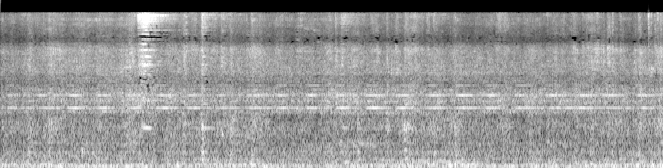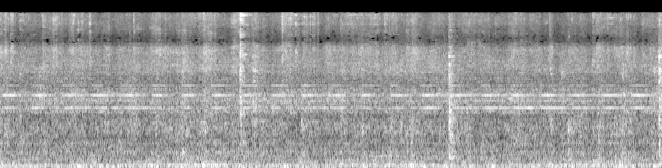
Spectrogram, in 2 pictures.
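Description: Freight train of new covered hopper cars rolling slowly past: a steady low rumble of steel wheels on the rails, with a few faint clicks and a faint steady high tone over it.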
